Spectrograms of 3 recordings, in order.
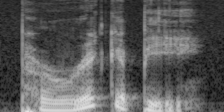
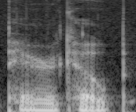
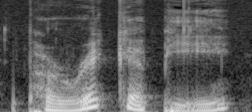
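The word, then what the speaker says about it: pericope: If a paricopy, that's p i c o p e, which up until a few minutes ago I pronounced paricope until I looked it up on Websters, but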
